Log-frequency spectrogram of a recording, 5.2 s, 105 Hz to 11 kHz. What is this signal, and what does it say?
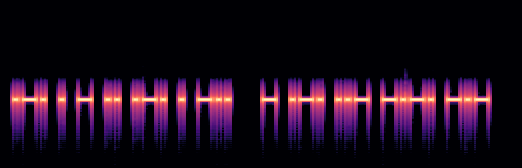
Morse code, heard as a keyed tone, about 31 wpm, 700 Hz. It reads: RETIRED TRUCK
